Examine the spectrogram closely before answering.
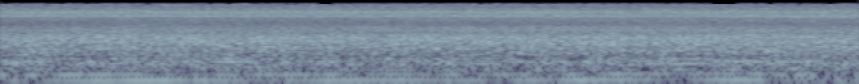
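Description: An ice resurfacing machine's engine hums steadily.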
